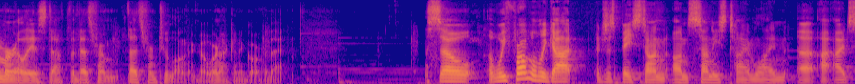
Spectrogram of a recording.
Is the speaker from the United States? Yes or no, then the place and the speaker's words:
no; Canada; as a Canadian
